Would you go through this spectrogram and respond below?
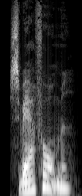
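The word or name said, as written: sværdformet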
